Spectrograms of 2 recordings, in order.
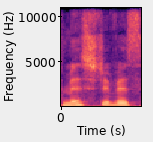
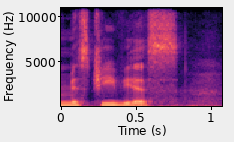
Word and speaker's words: mischievous: and then there's mischievous mischievous is actually the correct way to say it but I hear so many people say mischievous here's a funny story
